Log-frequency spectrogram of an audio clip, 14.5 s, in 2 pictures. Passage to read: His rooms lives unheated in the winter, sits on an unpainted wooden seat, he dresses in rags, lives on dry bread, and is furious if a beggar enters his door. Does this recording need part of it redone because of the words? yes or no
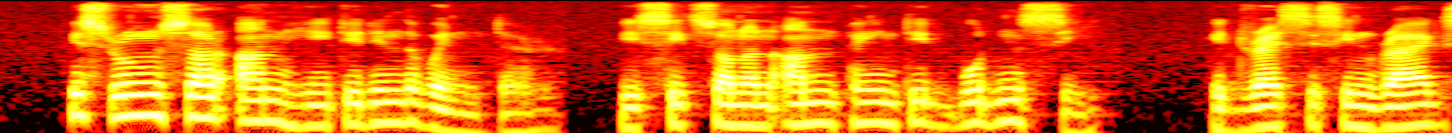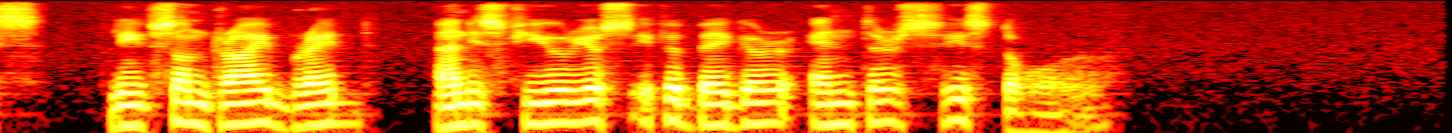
yes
